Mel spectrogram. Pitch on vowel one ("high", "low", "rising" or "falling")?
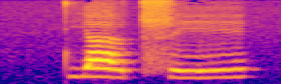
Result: falling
